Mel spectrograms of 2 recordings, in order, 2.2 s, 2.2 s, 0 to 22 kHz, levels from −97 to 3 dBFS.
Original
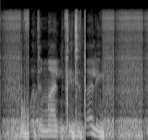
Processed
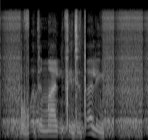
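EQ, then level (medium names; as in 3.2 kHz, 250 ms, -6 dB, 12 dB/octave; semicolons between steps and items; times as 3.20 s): high-pass 760 Hz 12 dB/octave; -5.0 dB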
